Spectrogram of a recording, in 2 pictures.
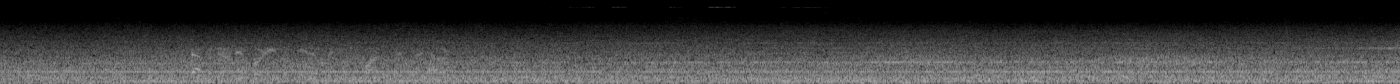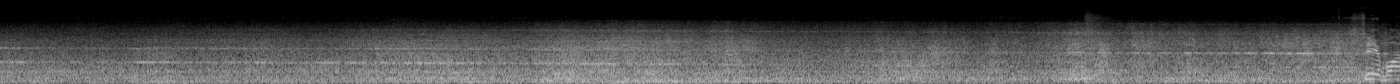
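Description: Airbus A320neo jet engines at takeoff power: a steady jet roar with whining tones that slowly fall in pitch, growing louder through the second half as the jet rolls and climbs away.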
